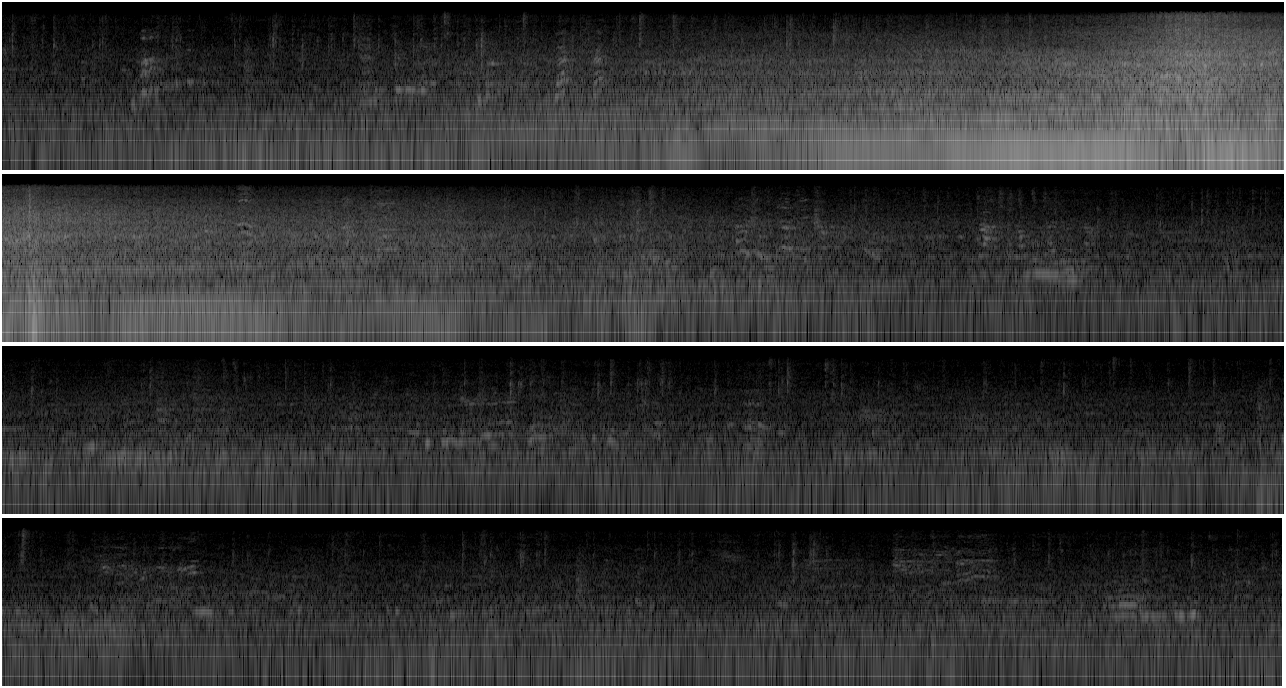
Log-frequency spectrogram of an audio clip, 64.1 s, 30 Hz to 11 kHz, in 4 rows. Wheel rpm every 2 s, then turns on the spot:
0, 0, 0, 0, 0, 0, 0, 0, 0, 0, 0, 0, 0, 0, 0, 0, 0, 0, 0, 0, 0, 0, 0, 0, 0, 0, 0, 0, 0, 0, 0, 0.
none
